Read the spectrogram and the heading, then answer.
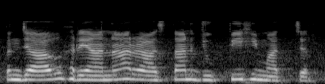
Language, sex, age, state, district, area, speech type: Punjabi, female, 30-45, Punjab, Bathinda, rural, spontaneous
